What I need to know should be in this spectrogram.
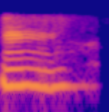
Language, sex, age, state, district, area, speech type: Tamil, female, 30-45, Tamil Nadu, Coimbatore, rural, conversation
